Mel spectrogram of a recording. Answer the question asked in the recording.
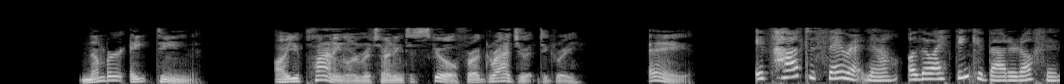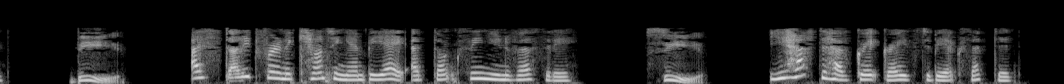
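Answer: A: It's hard to say right now, although I think about it often.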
